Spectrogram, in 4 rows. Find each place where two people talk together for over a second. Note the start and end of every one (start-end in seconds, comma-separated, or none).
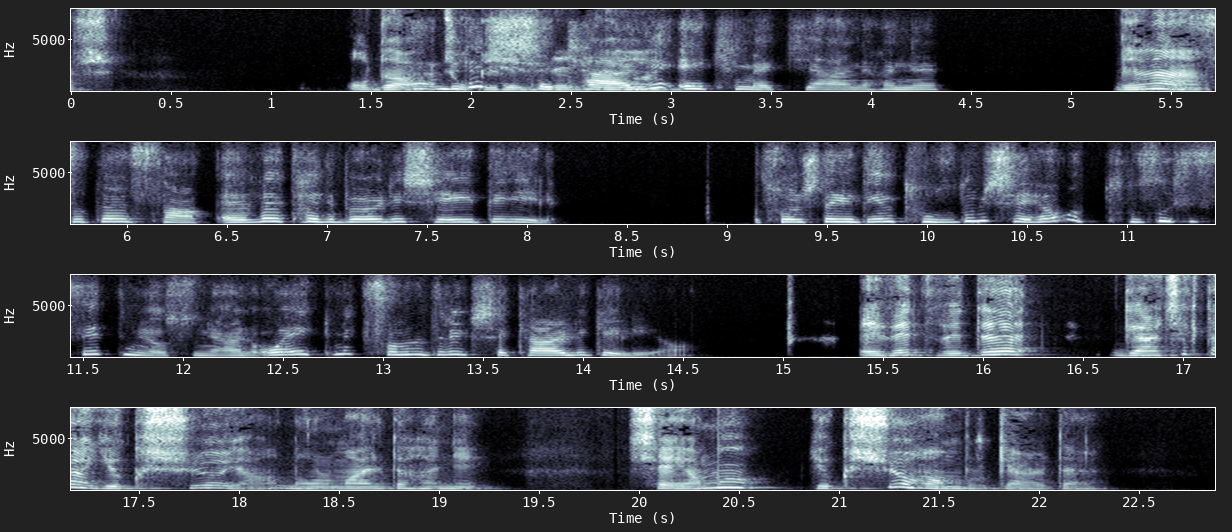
1.6-3.1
